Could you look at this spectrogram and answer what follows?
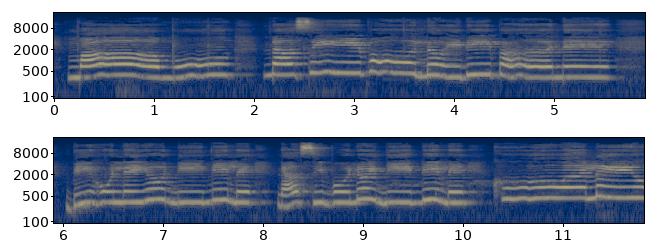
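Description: A woman singing an Assamese Bihu naam folk song solo and unaccompanied, in short phrases broken by brief pauses for breath.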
